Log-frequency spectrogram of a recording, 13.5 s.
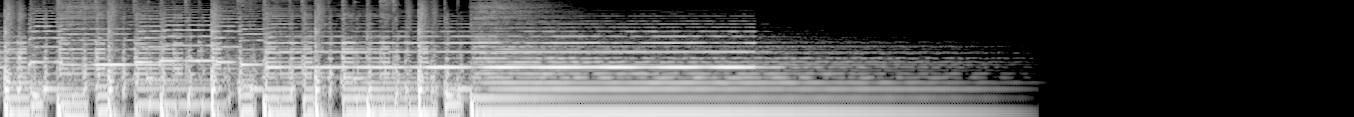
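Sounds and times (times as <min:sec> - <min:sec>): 
instrumental music: 0:00.0 - 0:10.3.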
